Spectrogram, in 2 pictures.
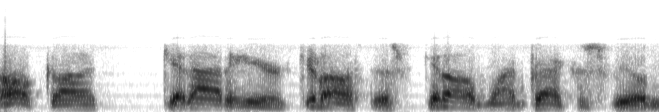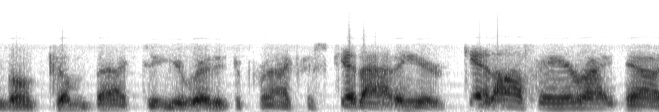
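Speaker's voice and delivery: put-on hoarse, high, rough yell. Retelling how the coach yelled at the team to leave practice: Coach Lombardi yelling. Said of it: "Coach Lombardi starts yelling at us".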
